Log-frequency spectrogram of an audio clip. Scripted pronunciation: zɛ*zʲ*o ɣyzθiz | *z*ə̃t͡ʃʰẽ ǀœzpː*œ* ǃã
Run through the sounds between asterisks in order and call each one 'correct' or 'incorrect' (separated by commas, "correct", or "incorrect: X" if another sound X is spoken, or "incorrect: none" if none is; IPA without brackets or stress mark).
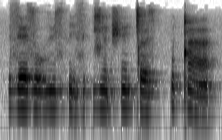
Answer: incorrect: z, incorrect: ʑ, incorrect: ə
